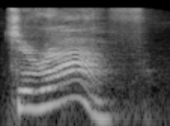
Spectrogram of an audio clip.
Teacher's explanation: In the word giraffe, the second syllable is stressed.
